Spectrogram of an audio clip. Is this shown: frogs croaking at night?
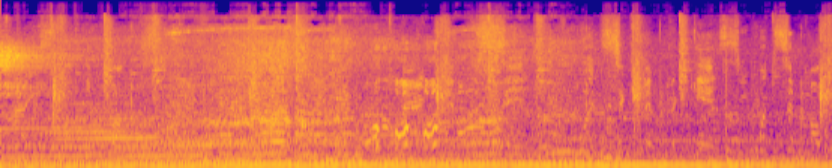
no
